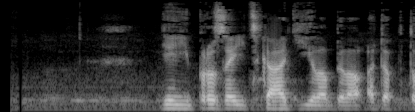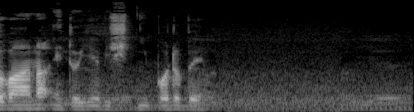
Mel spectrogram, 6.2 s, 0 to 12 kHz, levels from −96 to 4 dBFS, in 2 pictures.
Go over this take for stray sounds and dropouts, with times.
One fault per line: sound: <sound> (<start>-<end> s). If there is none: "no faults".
no faults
